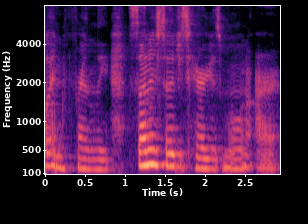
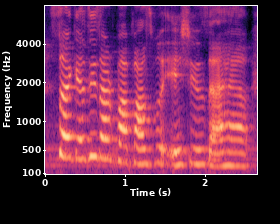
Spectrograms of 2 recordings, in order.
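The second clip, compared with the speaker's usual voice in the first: laughing, higher and louder; 5 semitones higher, 6 dB louder than usual. Real, not acted. Reading her possible issues, laughing through the words.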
